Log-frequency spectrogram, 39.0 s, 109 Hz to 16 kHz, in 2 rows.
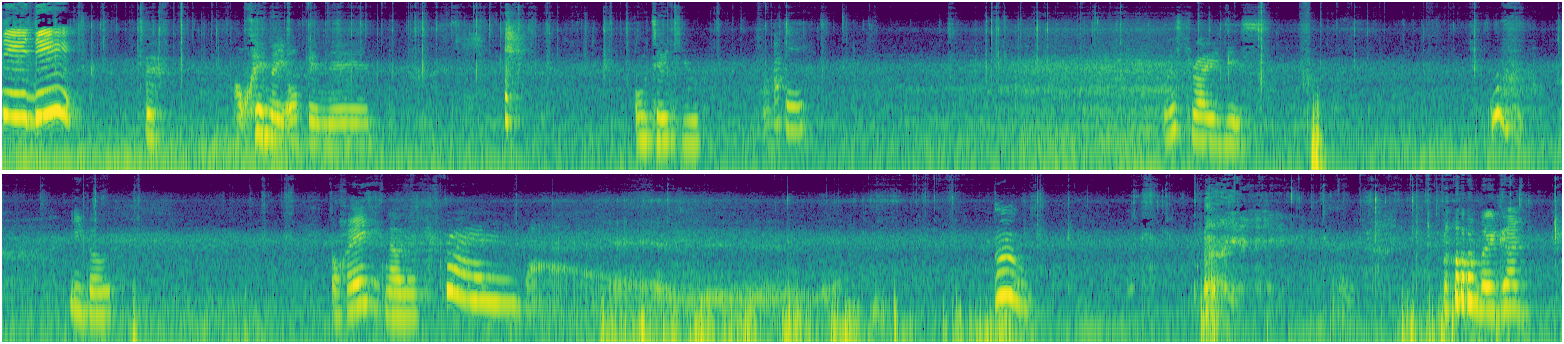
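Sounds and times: steady low hum: 15.9 - 39.0
child humming: 26.0 - 30.5.

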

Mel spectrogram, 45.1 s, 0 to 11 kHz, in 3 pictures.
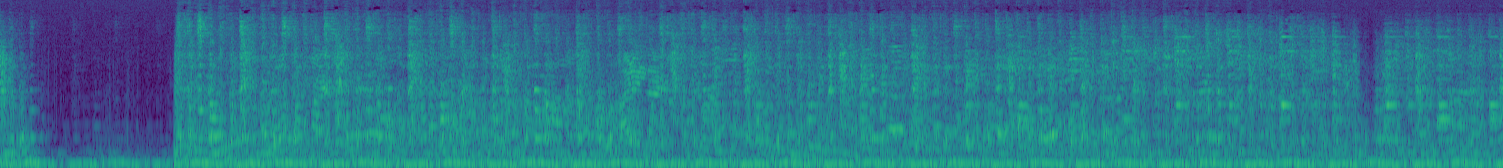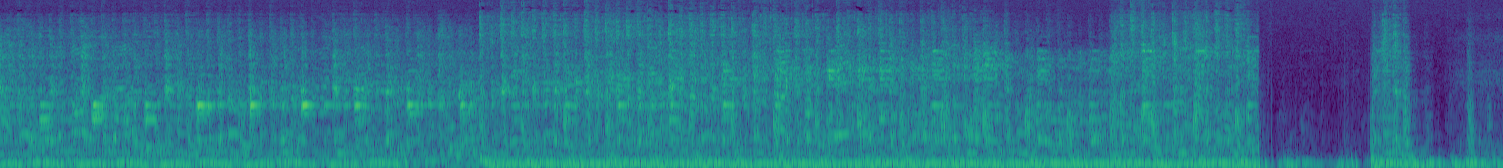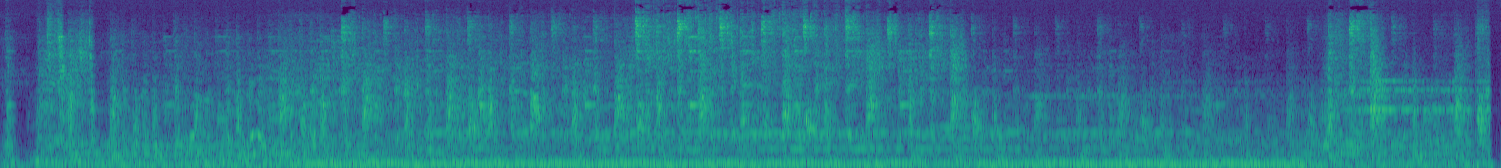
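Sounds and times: electronic dance music: 0.0 - 45.0
techno with heavy kick and bass: 0.0 - 45.0.

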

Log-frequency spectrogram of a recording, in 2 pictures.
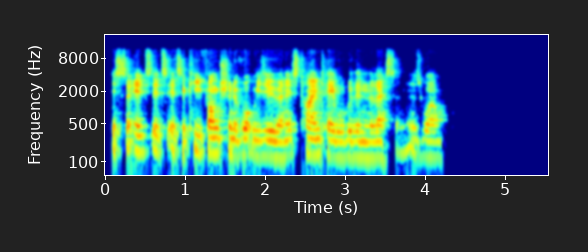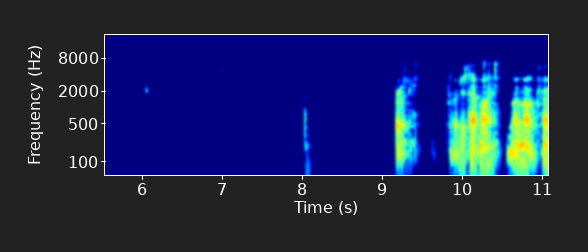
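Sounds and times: man speaking: 0.0 - 4.3, 9.2 - 11.0.

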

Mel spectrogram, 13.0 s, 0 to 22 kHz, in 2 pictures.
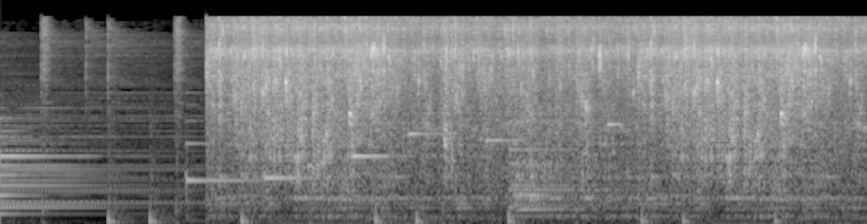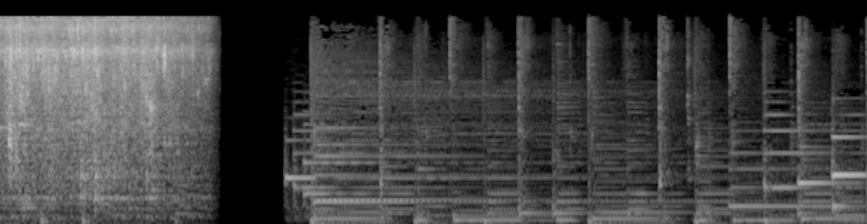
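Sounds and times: tap water running into a strainer: 1.6 - 8.2.

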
